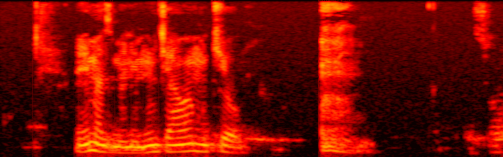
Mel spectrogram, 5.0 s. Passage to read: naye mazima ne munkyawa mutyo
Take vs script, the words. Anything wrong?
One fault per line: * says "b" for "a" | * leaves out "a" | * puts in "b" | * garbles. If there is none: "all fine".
all fine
